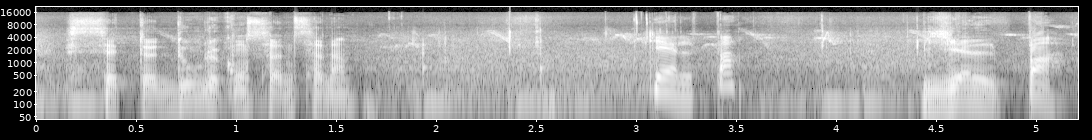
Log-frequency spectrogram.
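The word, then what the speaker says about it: hjälpa: Yelpa. Yelpa. Encore une fois, HJ devient Y.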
